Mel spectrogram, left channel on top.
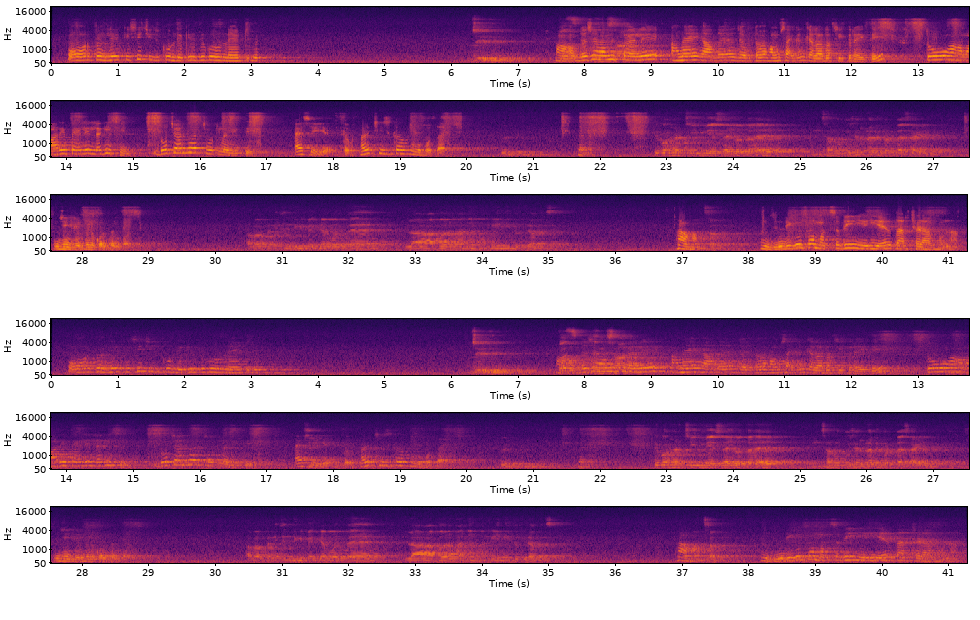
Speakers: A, on the left; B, on the right.
A: اور پہلے
B: تو
A: کسی چیز کو ل کہ جو کو نٹ
B: جی جی
A: ہاں
B: بس
A: جیسے
B: انسان
A: ہم پہلے ہمیں یاد ہے جب تب ہم سائیکل چلانا سیکھ رہے تھے تو
B: جی
A: ہمارے پہلے لگ گی تھی دو چار بار چوٹ لگی تھی ایسے
B: جی
A: ہی ہے تو ہر چیز کا وہ ہوتا ہے
B: بالکل بالکل
A: ہاں
B: دیکھو ہر چیز میں ایسا ہی ہوتا ہے انسان کو گزرنا بھی پڑتا ہے سائڈ افیکٹ سے
A: جی جی بالکل بالکل
B: اب اپنی زندگی میں کیا بولتے ہیں لابھ اور ہانی ہوں گی ہی نہیں تو پھر آپ
A: ہاں ہاں
B: مقصد
A: زندگی کا مقصد ہی یہی ہے اتار چھڑاؤ ہونا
